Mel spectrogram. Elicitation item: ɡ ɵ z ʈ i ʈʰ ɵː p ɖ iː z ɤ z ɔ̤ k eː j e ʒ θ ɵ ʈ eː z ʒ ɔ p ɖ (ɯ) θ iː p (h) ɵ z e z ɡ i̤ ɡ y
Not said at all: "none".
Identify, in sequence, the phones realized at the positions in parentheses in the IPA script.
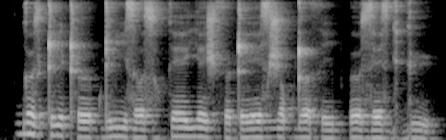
ɤ, ʔ

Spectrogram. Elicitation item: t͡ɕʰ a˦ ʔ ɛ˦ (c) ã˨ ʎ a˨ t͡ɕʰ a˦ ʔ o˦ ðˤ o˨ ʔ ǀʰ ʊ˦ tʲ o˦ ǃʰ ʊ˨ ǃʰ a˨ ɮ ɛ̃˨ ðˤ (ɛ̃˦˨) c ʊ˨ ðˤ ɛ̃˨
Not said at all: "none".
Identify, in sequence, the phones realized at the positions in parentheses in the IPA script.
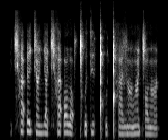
c, ɛ̃˦

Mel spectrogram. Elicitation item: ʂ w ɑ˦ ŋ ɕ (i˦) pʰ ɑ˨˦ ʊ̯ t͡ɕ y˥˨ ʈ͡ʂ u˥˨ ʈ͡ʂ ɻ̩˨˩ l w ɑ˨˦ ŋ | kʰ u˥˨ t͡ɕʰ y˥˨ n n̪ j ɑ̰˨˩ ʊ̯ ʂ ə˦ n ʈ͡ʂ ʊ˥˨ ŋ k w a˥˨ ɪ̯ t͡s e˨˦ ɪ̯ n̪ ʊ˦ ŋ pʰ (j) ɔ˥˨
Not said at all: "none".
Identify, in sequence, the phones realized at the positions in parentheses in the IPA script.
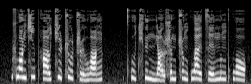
i˦, w

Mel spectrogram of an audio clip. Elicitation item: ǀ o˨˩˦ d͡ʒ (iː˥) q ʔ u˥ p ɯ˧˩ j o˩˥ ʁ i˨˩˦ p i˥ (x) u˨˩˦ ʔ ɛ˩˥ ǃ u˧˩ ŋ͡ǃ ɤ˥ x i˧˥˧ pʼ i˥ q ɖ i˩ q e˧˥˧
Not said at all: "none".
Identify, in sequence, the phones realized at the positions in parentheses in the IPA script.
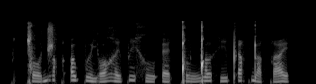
i˥, x

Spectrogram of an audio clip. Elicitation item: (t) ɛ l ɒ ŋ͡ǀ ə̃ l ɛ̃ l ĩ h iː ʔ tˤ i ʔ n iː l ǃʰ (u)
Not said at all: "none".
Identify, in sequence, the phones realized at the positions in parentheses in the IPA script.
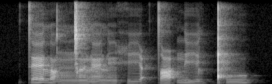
t, u

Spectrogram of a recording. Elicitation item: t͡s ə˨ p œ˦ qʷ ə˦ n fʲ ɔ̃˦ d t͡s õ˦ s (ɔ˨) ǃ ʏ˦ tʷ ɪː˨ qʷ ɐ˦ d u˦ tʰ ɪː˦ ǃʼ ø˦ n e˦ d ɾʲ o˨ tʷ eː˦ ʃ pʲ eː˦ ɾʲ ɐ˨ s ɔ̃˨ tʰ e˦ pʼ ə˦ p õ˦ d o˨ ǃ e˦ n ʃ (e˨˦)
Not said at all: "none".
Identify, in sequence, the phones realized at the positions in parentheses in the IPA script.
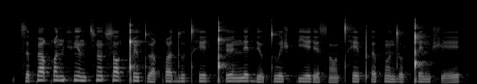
ɔ˦, e˨˦

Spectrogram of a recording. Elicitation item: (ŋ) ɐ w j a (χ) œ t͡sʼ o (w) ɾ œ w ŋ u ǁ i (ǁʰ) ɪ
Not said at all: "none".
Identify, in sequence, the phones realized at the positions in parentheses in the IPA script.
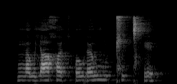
ŋ, χ, w, ǀʰ

